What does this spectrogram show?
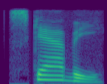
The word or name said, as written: scabby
